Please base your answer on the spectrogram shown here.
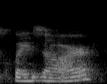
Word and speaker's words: Quasar: Um because my name is Quaar and some people say quiz or like some stupid like that.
